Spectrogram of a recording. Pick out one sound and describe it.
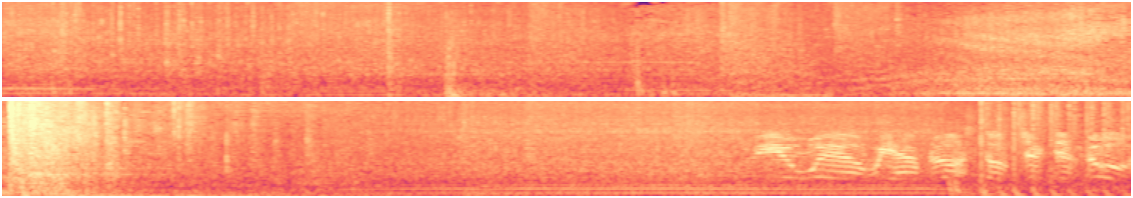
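A vehicle engine rumbles and grinds over rough ground.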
